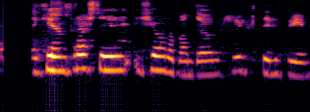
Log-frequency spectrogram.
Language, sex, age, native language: Icelandic, female, 13, Icelandic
